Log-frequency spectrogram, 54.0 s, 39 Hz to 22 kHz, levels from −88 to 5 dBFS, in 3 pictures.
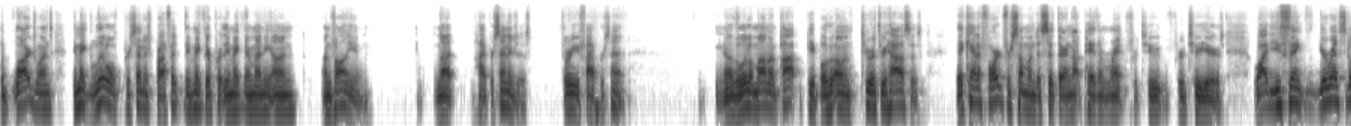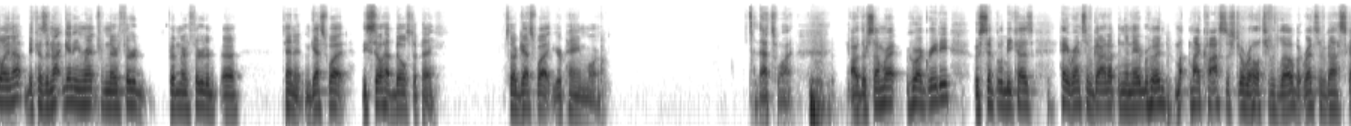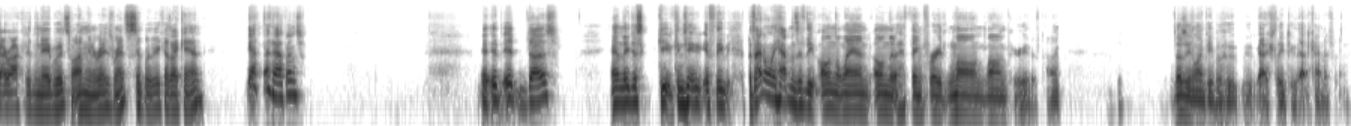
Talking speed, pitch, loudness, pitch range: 200 wpm, 110 Hz, -21 LUFS, 95-125 Hz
